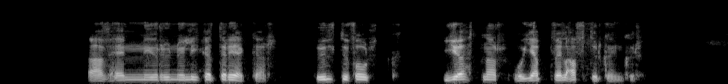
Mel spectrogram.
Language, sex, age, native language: Icelandic, male, 20-29, Icelandic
